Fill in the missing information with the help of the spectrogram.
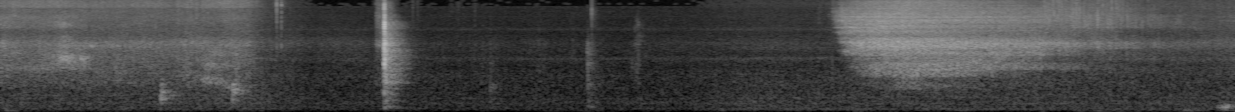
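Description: Chocolate crepe cooking in a hot frying pan: a soft sizzle with a few small scrapes as the crepe is lifted out, then a single sharp tap. About six seconds in, fresh batter hits the hot pan and sizzles loudly, fading away over the next two seconds.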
